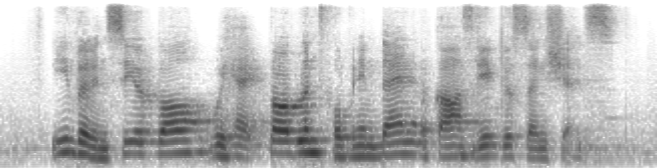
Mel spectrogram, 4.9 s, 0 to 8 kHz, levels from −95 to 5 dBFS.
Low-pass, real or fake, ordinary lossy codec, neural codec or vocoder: 7.2 kHz; fake; none; codec, 16 kHz, 0.5 kbps, X-Codec, HuBERT features, trained on general audio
